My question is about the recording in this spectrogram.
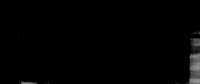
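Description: Near silence, broken by one brief, soft low thump with a faint tick about a quarter second in; a man's voice begins near the end.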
